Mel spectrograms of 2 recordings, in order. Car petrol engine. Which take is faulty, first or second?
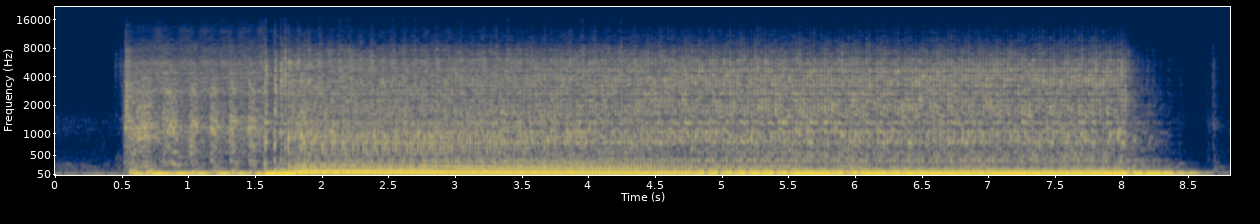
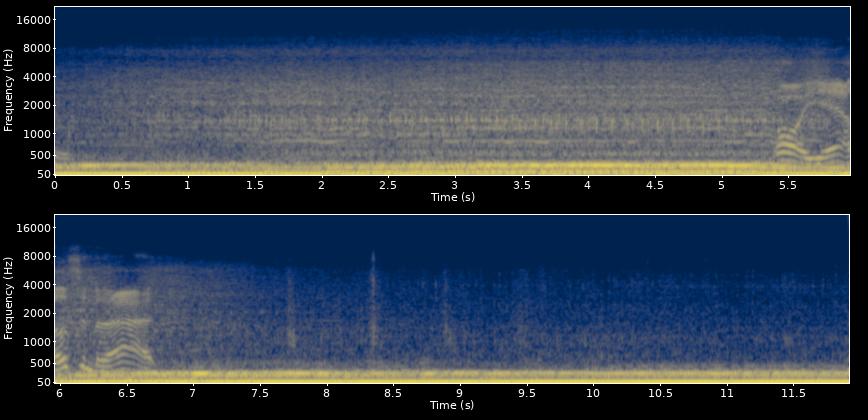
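first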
